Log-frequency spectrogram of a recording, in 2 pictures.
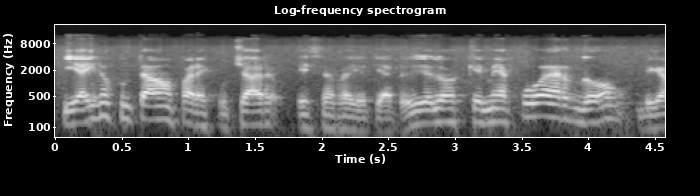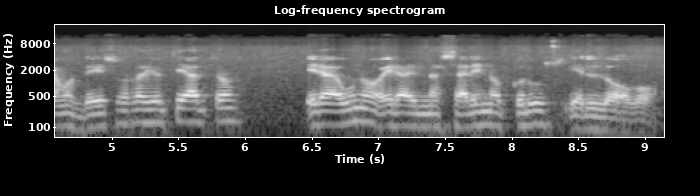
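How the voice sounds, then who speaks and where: An older man with an Argentine accent reminiscing in a casual interview, halting and repeating himself. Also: fairly low pitch, dark tone. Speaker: radio drama director, interview guest. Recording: dull remote sound with faint noise.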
